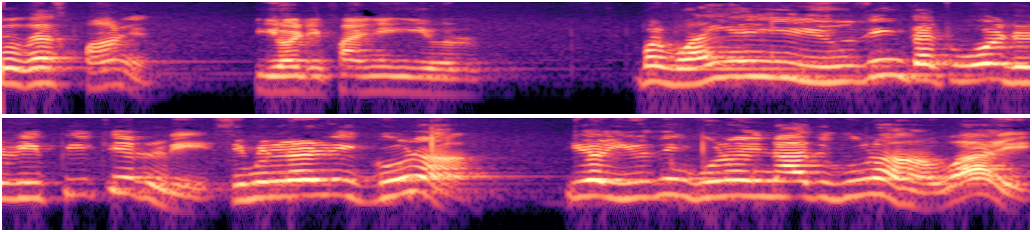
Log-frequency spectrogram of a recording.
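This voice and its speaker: With audible room echo, a man speaks fairly slowly at an extremely high pitch, swinging very widely up and down. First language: not English. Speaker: Sanskrit grammar teacher. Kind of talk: workshop lecture.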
